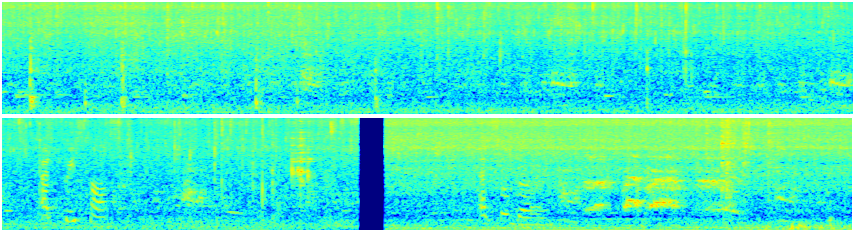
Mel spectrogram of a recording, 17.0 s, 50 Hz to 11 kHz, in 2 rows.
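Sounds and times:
food sizzling in oil: 0.0s - 17.0s
wooden spatula knocking on pan: 0.2s - 1.4s, 2.5s - 3.1s.

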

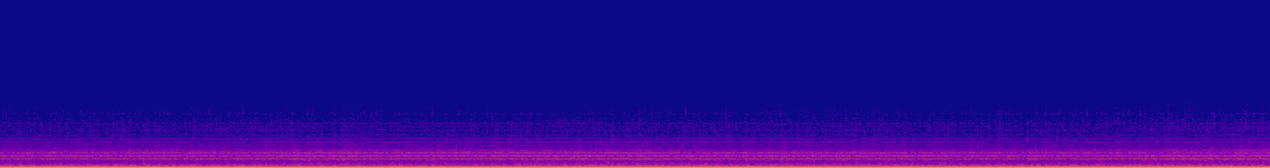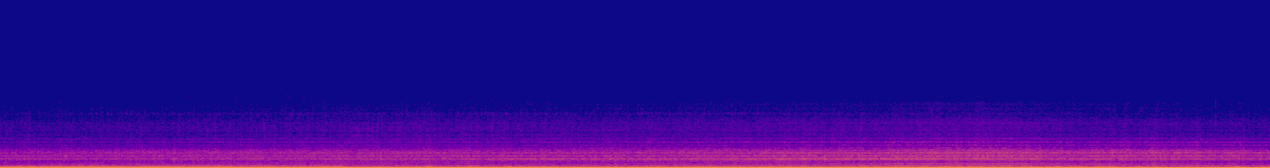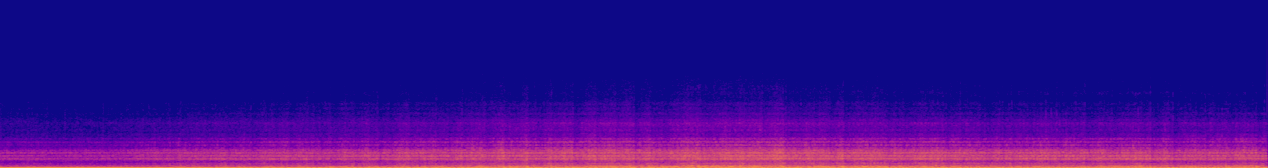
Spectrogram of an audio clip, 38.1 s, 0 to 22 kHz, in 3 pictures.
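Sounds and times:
motorcycle engine cruising: 17.6s - 38.0s
wind rushing over microphone: 28.7s - 38.0s.

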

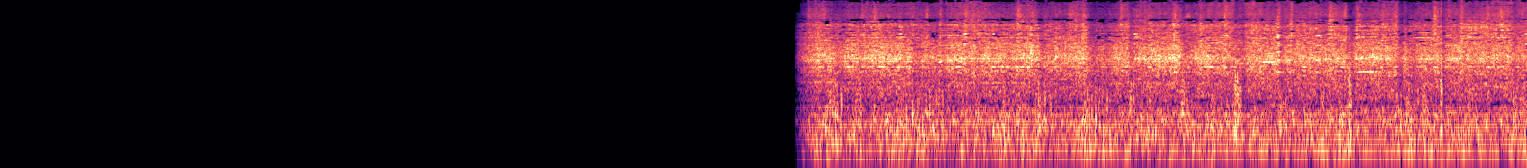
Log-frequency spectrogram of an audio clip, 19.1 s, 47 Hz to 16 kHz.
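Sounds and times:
road vehicle rumble: 10.0s - 19.0s.

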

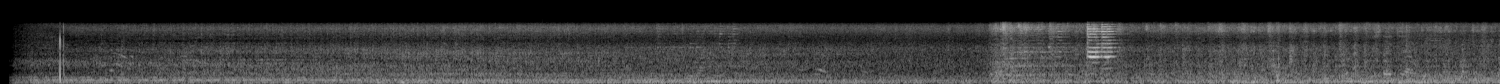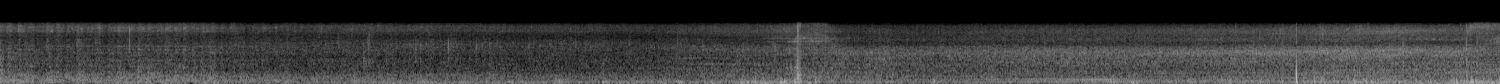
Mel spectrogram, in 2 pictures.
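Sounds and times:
vehicle engine humming: 0.1s - 30.0s
steady hiss: 17.8s - 24.8s, 29.0s - 30.0s.

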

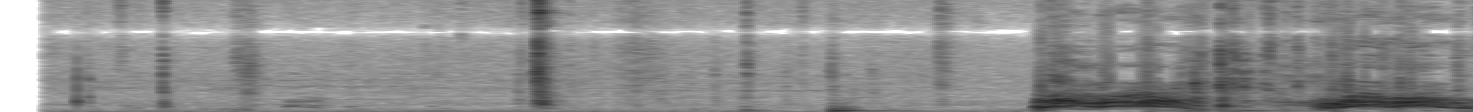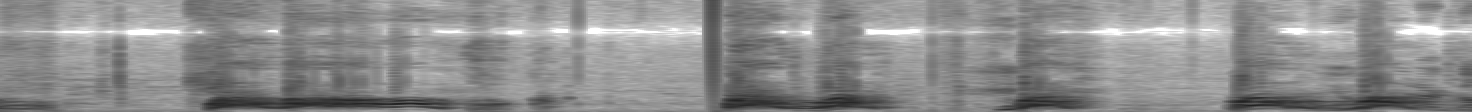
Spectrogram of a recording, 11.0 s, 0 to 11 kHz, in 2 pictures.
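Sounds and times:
dog barking: 3.9s - 7.4s, 8.2s - 11.0s.

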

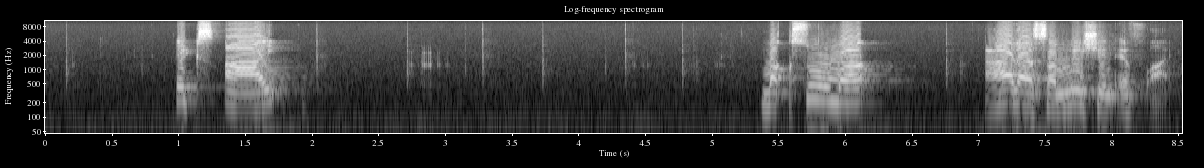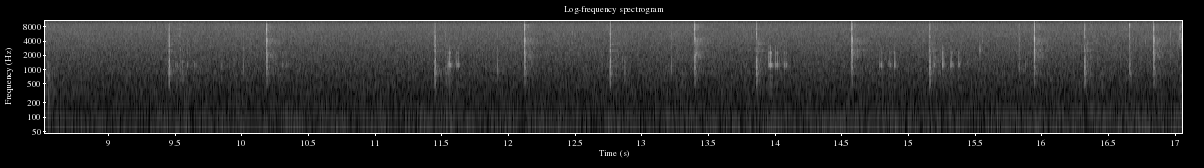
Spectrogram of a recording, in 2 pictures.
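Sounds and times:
steady low hum: 0.0s - 17.0s
stylus tapping on pen tablet: 11.4s - 17.0s.

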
